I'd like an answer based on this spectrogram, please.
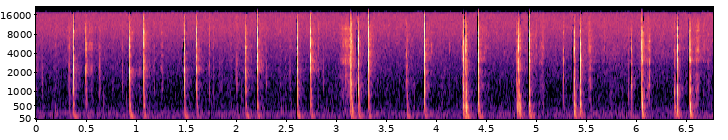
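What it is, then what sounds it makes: Cardboard product box. Fingers tap and scratch the surface of a small, hollow printed cardboard tuner package, producing about 25 short, dry, bright taps in an irregular rhythm. Each tap is crisp and stops at once with no ring, and faint scratching fills the gaps between them.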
